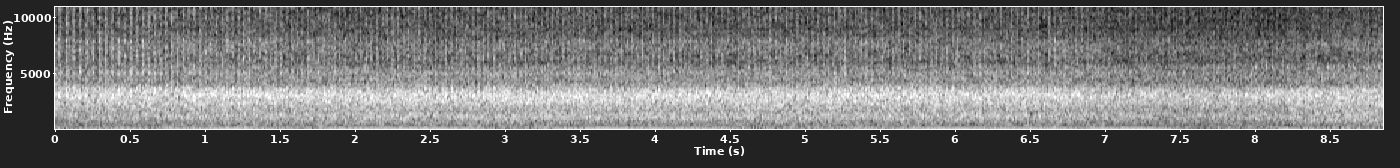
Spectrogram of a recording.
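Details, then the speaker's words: Honda Harmony lawn tractor small single-cylinder engine, air filter refitted, carb left untouched: starts without hesitation and runs at steady, even speed with constant low drone, no misses, surging or knocks; normal running. "because that carb is running fine I'm not going to take it off and just make it more work for myself it's running absolutely fine she kicked over without a hesitation"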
